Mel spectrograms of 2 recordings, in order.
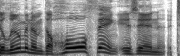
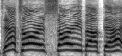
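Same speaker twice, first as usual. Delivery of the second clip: acted-out scream, very high-pitched; 12 semitones higher, 4 dB louder than usual. Retelling how a housemate ran out the front door: imitating a scream. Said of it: "shoots out the front door and screams".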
